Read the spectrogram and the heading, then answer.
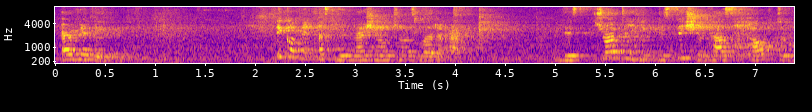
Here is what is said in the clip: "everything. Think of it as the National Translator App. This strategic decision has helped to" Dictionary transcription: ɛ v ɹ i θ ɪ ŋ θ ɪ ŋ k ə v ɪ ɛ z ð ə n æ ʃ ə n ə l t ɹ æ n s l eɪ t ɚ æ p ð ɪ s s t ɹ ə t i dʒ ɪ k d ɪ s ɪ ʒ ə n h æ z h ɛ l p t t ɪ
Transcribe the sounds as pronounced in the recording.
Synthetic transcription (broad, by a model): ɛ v ɹ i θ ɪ ŋ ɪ k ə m ɪ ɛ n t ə n æ ʃ ə n ə l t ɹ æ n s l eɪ t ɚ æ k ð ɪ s s t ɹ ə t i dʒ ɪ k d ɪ s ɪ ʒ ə n h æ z h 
